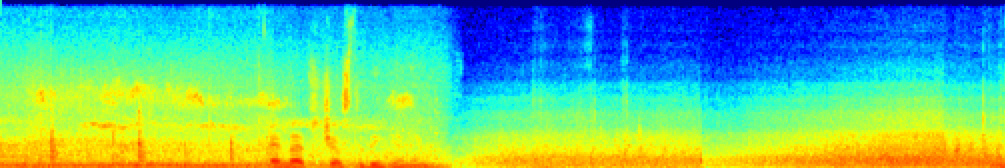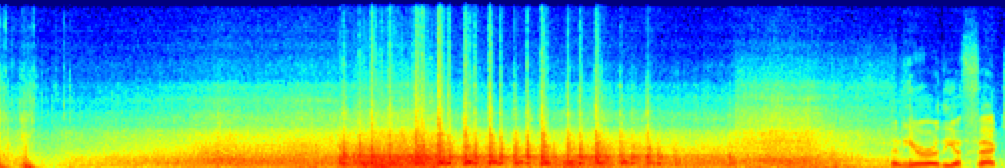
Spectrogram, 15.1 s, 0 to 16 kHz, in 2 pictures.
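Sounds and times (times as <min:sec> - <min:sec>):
strong wind on microphone: 0:00.0 - 0:14.4
wind buffeting crackles: 0:00.0 - 0:15.0.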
